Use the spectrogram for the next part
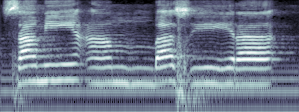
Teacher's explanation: Kalau sebelumnya ya kasroh seperti di sini basira, maka dibaca dengan tarqiq ra, ra-nya muraqqaqah.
